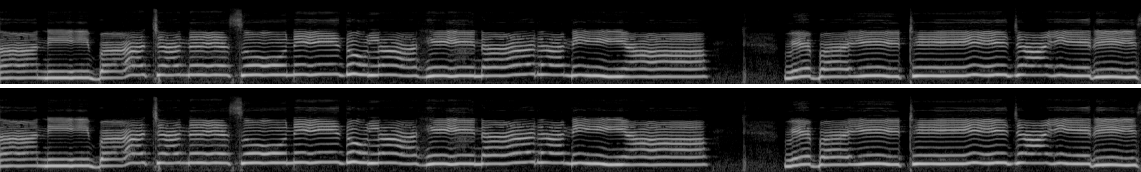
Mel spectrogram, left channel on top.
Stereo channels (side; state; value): both; identical; correlation 1.00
